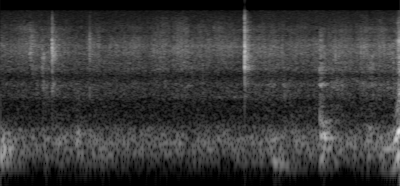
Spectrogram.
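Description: Courtroom room tone in a pause between spoken clauses: a steady hiss with a faint low rumble, and a single sharp click about two and a half seconds in.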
